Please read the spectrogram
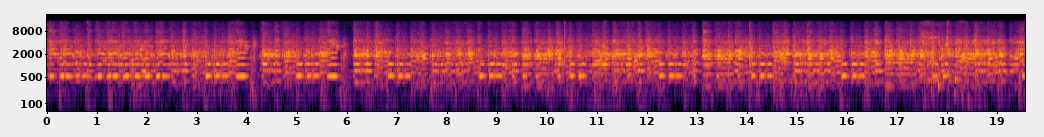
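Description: Black Sea kemençe played solo with the bow: a fast, unbroken run of short notes in a Karadeniz folk tune, with two brief breaks about four and six seconds in.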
